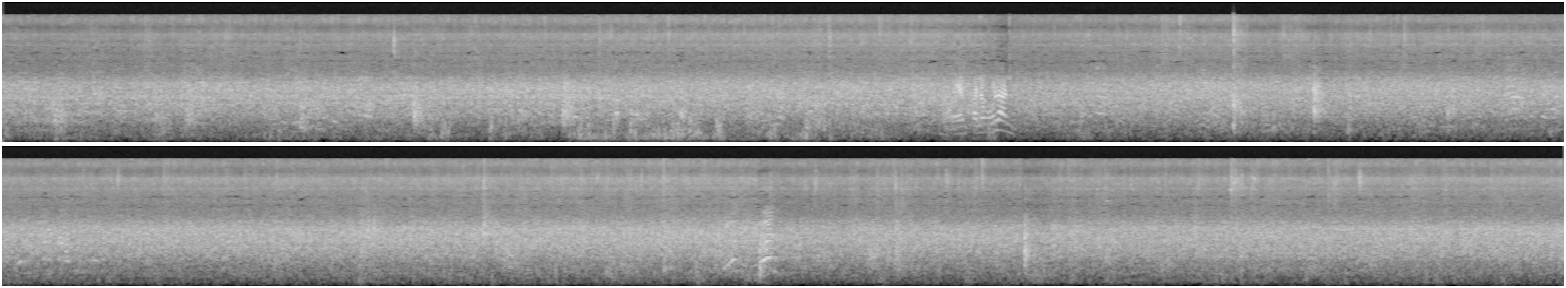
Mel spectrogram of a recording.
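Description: Steady rushing noise at a building fire, with scattered short distant shouts.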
